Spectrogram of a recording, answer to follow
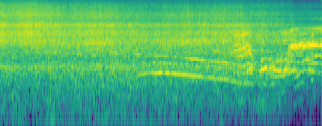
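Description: Rushing, spraying water beside a log-flume boat: a loud steady rush. About halfway through a single pitched tone slides downward, and voices come in near the end.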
